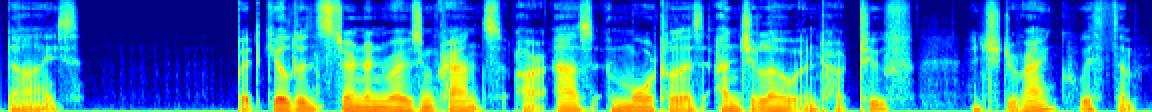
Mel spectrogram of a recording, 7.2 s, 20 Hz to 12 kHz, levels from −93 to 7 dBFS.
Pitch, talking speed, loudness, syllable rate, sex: 105 Hz, 140 wpm, -21 LUFS, 5.0 syllables/s, male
